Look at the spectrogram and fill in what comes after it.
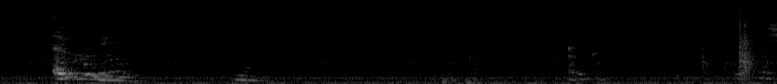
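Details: Kitten stroked on the forehead gives a soft, small-voiced meow: one drawn-out mew falling in pitch near the start, then faint, brief murmurs and light rustling in a quiet indoor room.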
